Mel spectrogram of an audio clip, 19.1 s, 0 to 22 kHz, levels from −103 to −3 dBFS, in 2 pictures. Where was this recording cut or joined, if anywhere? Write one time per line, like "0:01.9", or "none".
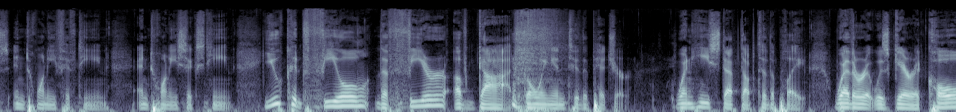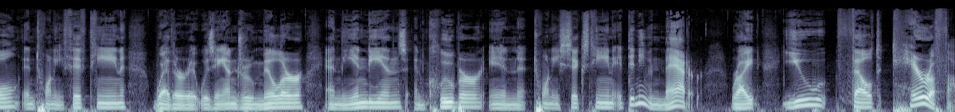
none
